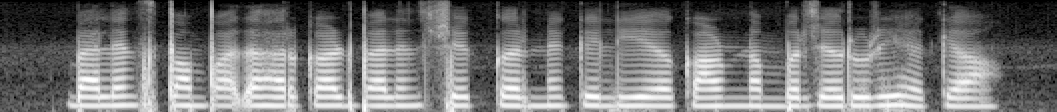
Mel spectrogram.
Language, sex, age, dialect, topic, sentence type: Magahi, female, 18-24, Southern, banking, question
